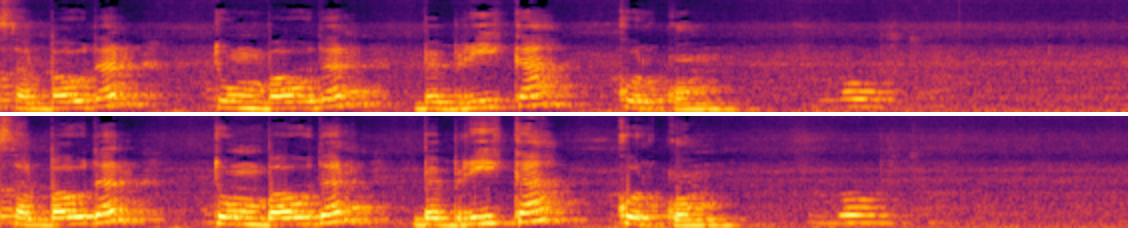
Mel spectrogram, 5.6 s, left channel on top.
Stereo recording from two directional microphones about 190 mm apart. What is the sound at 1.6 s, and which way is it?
Speech, 55° right (ahead or behind).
